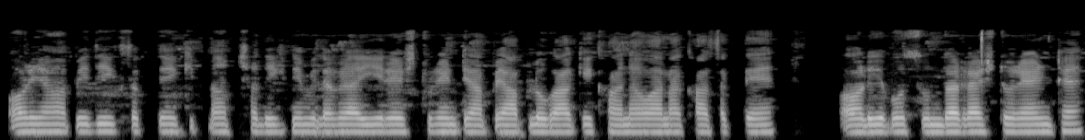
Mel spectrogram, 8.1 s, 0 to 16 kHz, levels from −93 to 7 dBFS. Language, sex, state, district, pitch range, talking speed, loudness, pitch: Hindi, male, Bihar, Muzaffarpur, 150-155 Hz, 235 wpm, -25 LUFS, 150 Hz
